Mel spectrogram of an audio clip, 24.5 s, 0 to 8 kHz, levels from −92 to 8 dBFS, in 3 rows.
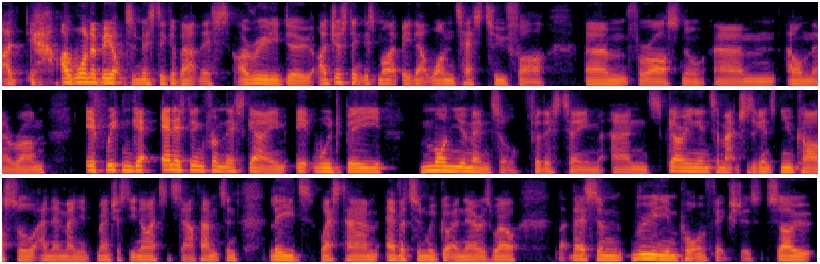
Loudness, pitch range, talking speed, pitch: -24 LUFS, 100-125 Hz, 175 wpm, 110 Hz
